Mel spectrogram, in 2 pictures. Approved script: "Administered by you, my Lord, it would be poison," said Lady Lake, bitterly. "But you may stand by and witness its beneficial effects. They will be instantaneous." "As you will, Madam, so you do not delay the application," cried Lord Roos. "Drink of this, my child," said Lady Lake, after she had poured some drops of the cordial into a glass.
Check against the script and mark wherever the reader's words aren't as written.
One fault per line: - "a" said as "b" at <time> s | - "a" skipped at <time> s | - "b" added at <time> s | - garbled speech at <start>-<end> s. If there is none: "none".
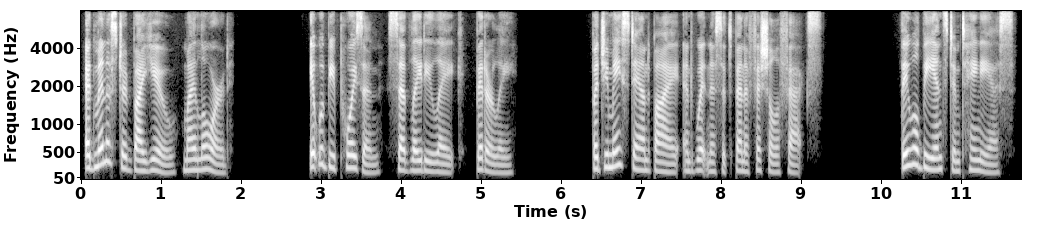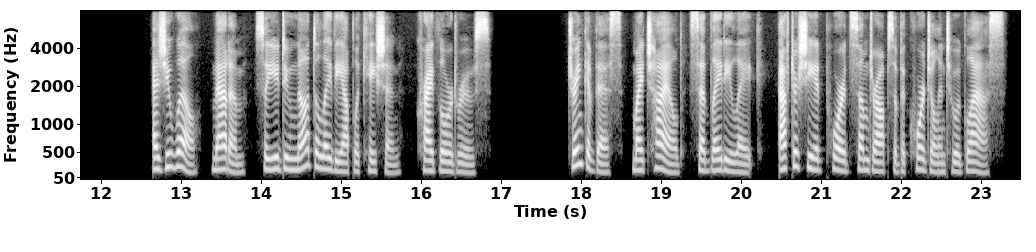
none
